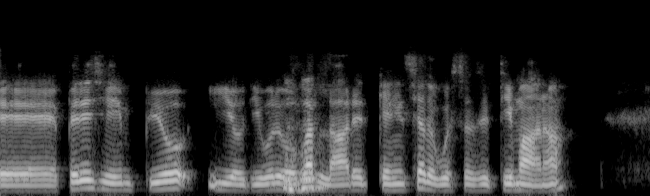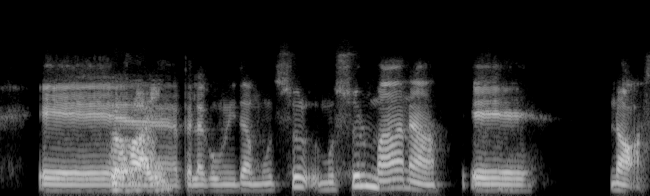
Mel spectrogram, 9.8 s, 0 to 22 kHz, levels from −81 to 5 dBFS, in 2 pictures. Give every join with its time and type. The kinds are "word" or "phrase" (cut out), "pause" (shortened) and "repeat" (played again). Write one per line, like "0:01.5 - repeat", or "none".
0:02.7 - phrase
